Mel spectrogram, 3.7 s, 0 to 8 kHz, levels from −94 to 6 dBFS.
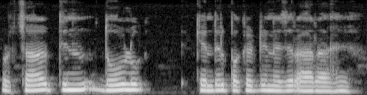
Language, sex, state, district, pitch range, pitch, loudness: Hindi, male, Arunachal Pradesh, Papum Pare, 150-175 Hz, 160 Hz, -13 LUFS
